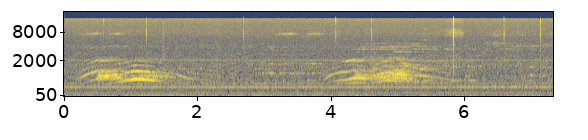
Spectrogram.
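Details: Fighting pet cats trade two long, swelling yowls that bend up and down in tense, whining arcs, over constant low hum and a few faint clicks.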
